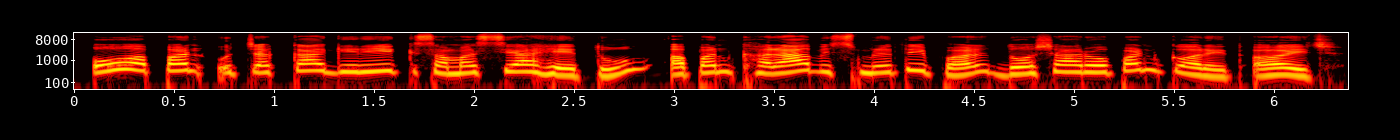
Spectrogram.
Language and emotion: Maithili, neutral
